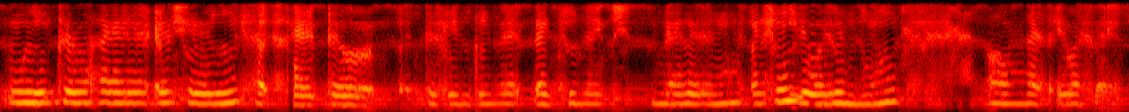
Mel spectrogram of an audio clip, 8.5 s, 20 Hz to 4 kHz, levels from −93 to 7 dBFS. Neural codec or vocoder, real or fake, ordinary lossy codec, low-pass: codec, 16 kHz, 1 kbps, FreqCodec, smaller model; fake; none; 3.6 kHz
